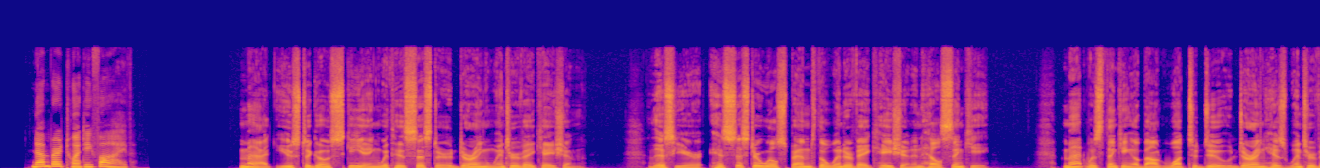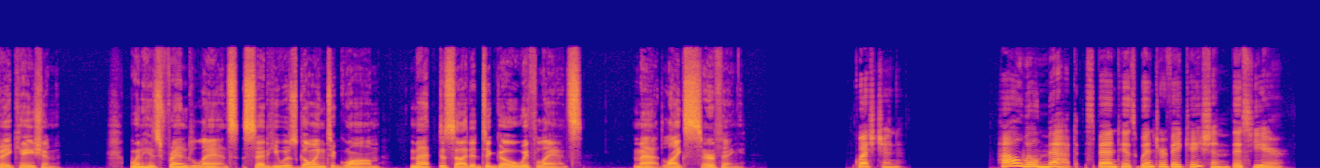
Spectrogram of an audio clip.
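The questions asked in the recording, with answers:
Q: Question.How will Matt spend his winter vacation this year?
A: He will go to Guam with Lance.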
